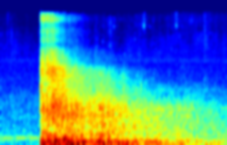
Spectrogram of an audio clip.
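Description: In the Onward VR shooter game, a sudden loud blast of grenade and gunfire hits abruptly and rumbles on, decaying slowly over a couple of seconds.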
